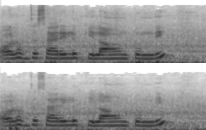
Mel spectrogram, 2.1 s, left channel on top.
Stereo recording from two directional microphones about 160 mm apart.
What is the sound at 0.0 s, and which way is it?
Speech, 10° left (ahead or behind).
